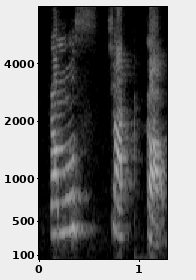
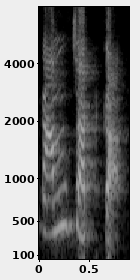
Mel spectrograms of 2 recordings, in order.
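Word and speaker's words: Камчатка: কাট্টা প্রকৃত উচ্চারণ দেখো এখানে ভুল উচ্চারণ হচ্ছে গল্পতে লেখা আছে কামস চাটকা প্রকৃত উচ্চারণ হচ্ছে কাম চাটকা জায়গাটা কোথায় রাশিয়ার অন্তর্গত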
